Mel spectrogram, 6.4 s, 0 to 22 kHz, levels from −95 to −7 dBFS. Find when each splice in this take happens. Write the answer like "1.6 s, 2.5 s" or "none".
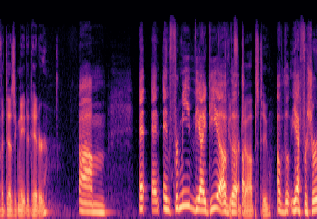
none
